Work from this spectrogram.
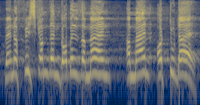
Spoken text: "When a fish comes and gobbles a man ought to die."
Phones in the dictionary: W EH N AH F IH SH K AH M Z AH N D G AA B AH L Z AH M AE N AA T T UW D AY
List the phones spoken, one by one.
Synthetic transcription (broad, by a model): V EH N AH F IH SH K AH M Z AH N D G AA B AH L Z AH M AE N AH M T UW D AY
